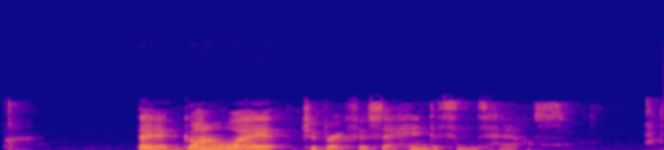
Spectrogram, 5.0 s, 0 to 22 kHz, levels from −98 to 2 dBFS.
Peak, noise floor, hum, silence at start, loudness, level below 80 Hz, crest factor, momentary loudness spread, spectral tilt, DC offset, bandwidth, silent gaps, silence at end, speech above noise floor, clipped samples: -12 dBFS; -83 dBFS; none; 0.05 s; -29 LUFS; -76 dBFS; 20 dB; 22 LU; -4 dB/octave; under 0.1%; 7.8 kHz; none; 0.1 s; 53 dB; under 0.1%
